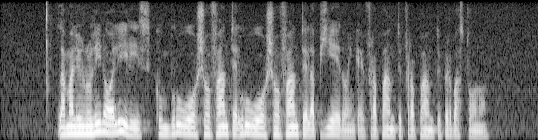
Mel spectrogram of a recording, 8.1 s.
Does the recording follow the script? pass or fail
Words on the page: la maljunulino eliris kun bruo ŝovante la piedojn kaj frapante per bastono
fail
